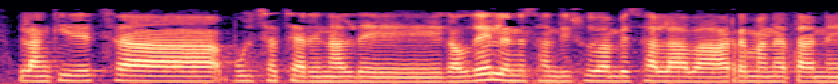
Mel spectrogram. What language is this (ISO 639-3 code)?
eus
